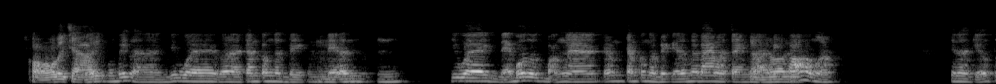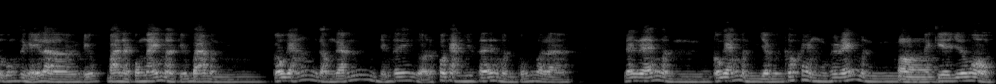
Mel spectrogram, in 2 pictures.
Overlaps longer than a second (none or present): none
